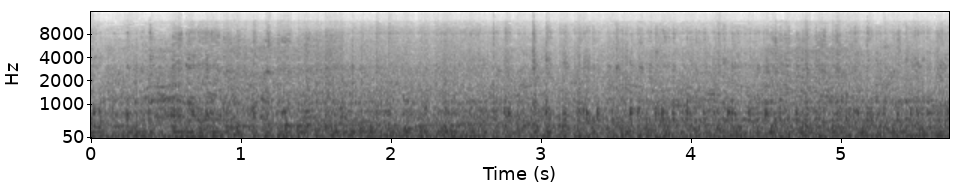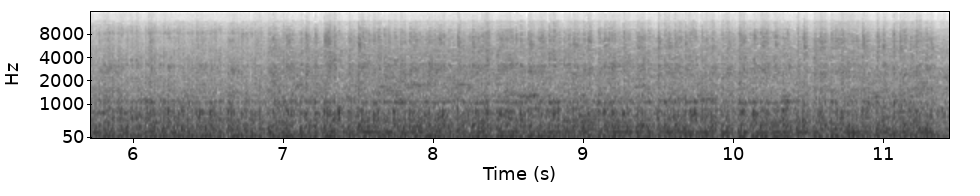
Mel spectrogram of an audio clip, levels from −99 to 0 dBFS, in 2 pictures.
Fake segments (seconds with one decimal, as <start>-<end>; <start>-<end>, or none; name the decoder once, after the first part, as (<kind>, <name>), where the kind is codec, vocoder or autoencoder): 1.4-2.7 (autoencoder, DAC-VAE)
